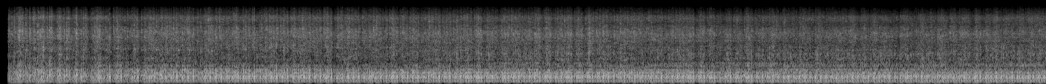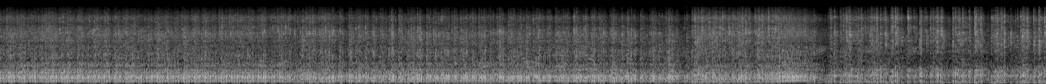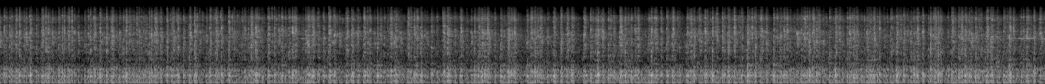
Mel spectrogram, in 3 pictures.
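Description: Mud-bog buggy's engine idling steadily at the start line, its pitch dropping away a little past halfway through before it runs on rougher and less even.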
